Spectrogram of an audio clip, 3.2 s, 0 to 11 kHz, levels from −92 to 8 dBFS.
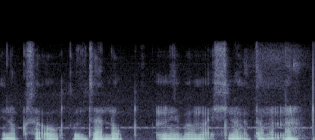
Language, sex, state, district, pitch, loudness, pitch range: Garo, male, Meghalaya, South Garo Hills, 80 Hz, -20 LUFS, 75-85 Hz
